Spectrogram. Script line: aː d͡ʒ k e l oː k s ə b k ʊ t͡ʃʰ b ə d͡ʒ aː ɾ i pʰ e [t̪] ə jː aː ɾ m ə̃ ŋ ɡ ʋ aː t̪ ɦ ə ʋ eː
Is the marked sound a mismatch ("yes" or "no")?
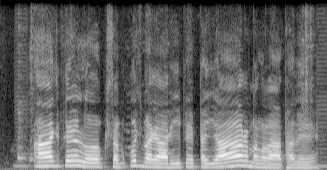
no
